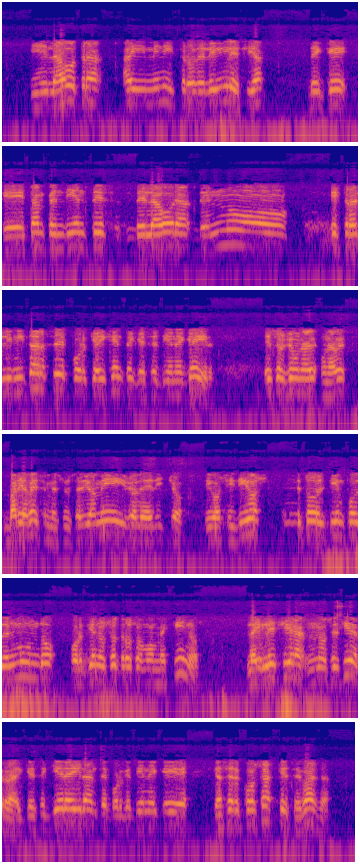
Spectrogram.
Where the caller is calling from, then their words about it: Málaga, Andalusia, Spain; soy de Málaga.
